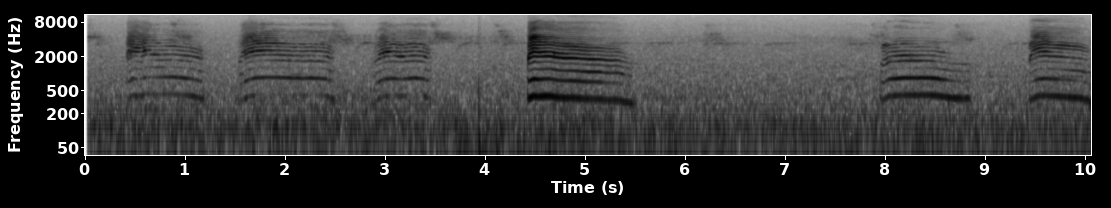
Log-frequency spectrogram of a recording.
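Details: A very vocal cat meowing on a wall outdoors: repeated clear, harmonic meows, each about half a second to a second long, slightly falling at the end, with one longer drawn-out cry, over a steady hiss of background noise.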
